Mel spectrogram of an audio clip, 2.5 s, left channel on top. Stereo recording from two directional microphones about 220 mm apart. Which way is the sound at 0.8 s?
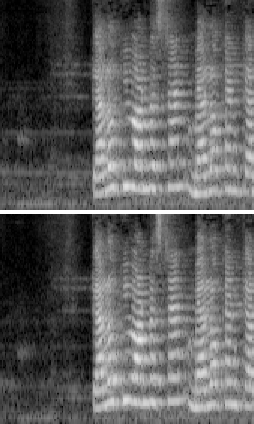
40° right (ahead or behind).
